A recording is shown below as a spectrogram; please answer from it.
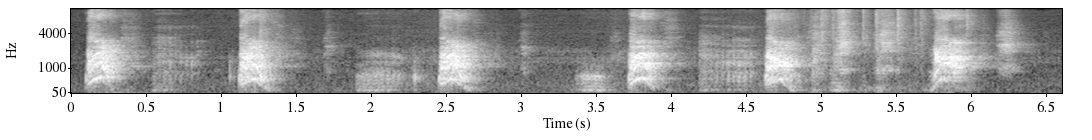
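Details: Pomeranian giving loud, high-pitched barks roughly once a second, with softer grumbling sounds between some of them, ending in a quicker pair of barks.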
